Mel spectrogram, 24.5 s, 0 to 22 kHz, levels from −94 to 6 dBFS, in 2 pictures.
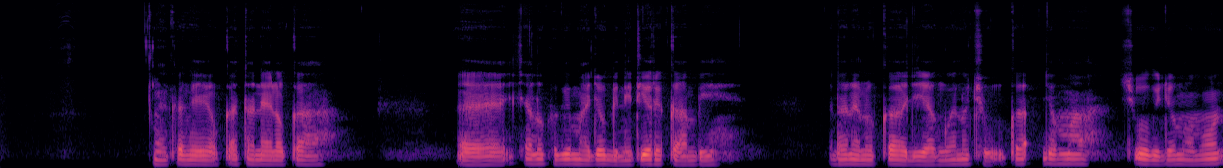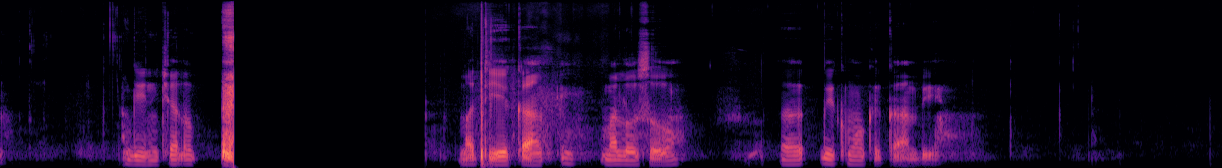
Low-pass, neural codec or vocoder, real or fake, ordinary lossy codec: none; none; real; none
